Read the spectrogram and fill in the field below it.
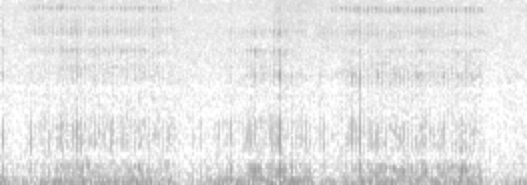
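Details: Munchkin cat snuggling up to its owner in bed, giving a soft steady low purr with gentle breath-paced swells and light fabric rustling.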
